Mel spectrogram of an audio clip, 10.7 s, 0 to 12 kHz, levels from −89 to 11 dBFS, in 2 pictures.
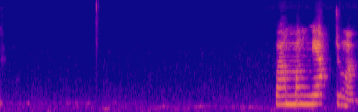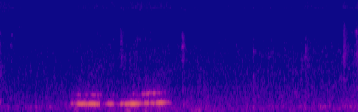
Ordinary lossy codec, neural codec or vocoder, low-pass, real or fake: Opus, 16 kbps; none; 10.8 kHz; real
